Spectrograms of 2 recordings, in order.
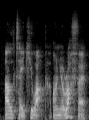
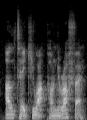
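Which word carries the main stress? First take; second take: up; up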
